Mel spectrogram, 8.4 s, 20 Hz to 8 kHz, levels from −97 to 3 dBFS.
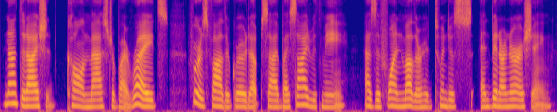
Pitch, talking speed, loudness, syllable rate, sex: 185 Hz, 210 wpm, -20 LUFS, 5.0 syllables/s, female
